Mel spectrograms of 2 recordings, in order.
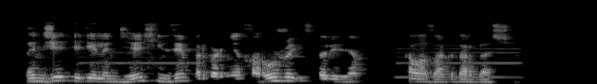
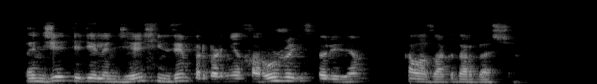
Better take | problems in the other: second | noise reduction (classical method Wiener filter)

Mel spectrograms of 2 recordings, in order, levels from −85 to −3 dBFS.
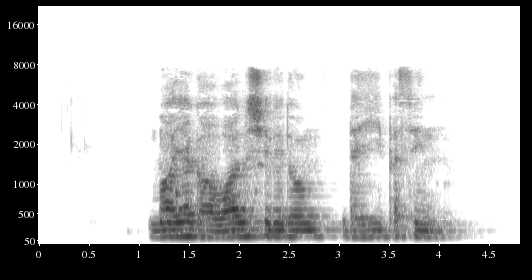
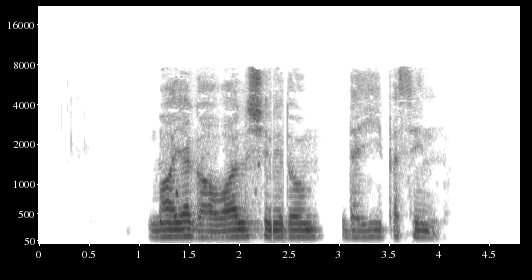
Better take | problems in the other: second | room echo; dies away in 0.5 s

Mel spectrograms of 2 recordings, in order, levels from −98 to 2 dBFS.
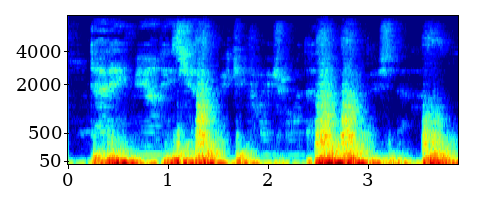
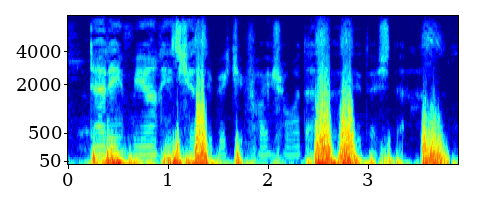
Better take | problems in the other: second | room echo; dies away in 0.3 s

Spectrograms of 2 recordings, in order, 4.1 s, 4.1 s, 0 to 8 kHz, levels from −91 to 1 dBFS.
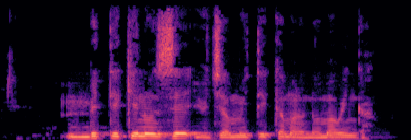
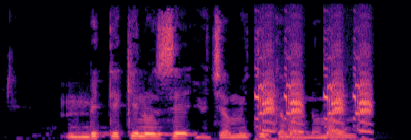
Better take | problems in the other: first | noise reduction (classical method spectral subtraction)

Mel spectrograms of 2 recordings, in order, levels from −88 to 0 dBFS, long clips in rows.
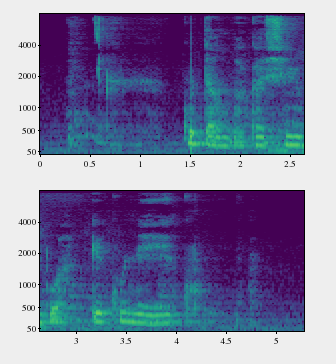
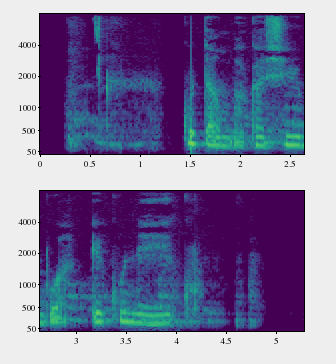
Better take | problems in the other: second | background sound (Wind); 18 dB below the speech // room echo; dies away in 1.4 s

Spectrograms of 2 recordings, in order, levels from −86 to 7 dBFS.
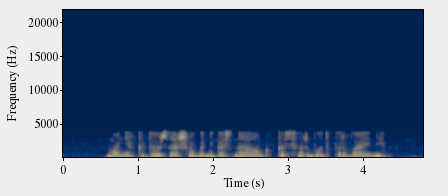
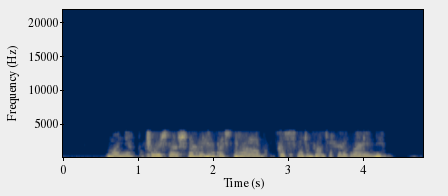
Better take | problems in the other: first | noise reduction (neural mask model Resemble Enhance denoiser)

